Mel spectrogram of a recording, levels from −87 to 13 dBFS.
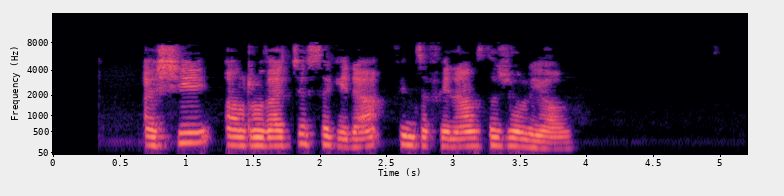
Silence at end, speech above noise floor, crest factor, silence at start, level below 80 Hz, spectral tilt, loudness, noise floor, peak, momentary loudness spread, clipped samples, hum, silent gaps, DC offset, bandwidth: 1.35 s; 59 dB; 16 dB; 0.7 s; -60 dBFS; -4 dB/octave; -16 LUFS; -75 dBFS; -2 dBFS; 6 LU; under 0.1%; none; none; under 0.1%; 8.2 kHz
